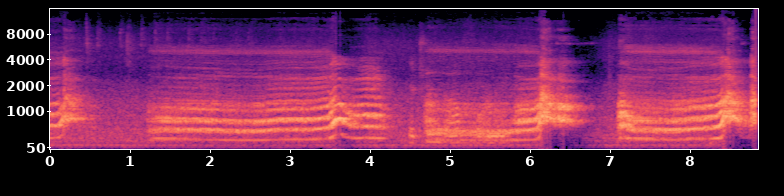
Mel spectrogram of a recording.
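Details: Frightened female puppy hiding in a hallway of a shop, barking at a fake toy cat named LuLu: long drawn-out harmonic howl-barks about a second and a half each, ending in rough rising bursts, with a woman's coaxing voice.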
